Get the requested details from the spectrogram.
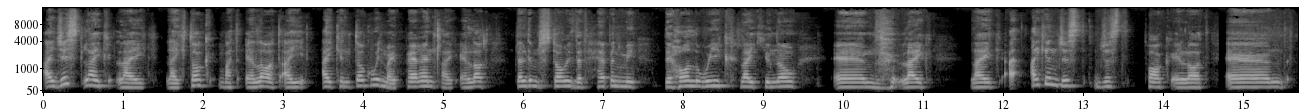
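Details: Stuttering in a male 12th-grade high school student from Israel who has stuttered since about age two; the stutter returned about half a year ago after two years of fluency.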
